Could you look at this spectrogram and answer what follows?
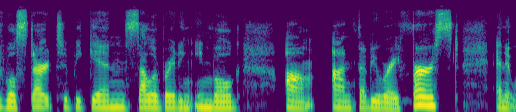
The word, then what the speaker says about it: Imbolc: Another fun little tie-in to the theme of balancing is that Imbolc, or you may hear it pronounced as Imbolc, but it's Imbolc, is in February.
